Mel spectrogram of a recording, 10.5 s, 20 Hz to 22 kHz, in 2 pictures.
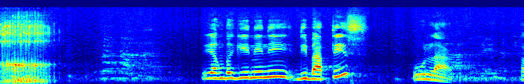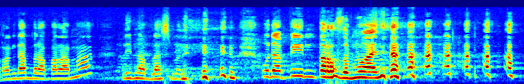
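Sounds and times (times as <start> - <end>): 
person mimicking a husband snoring with a raspy snort: 0.0 - 0.6
laughter: 1.0 - 1.7, 6.3 - 10.4
speech: 2.0 - 9.7.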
